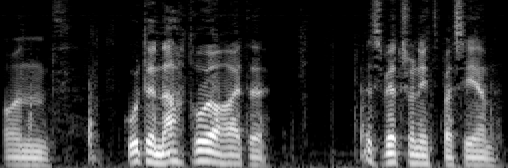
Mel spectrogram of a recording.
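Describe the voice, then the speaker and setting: A man's voice: lowish voice, measured pace, faint music behind, lightly acted. An actor playing a bluff, easygoing male sheriff in a 1970s radio play. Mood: gruff. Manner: bluff, scolding, reassuring.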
